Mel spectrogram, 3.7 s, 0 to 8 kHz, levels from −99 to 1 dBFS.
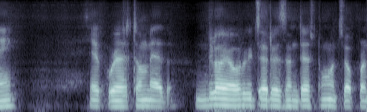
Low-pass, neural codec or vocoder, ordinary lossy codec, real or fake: none; codec, 16 kHz, about 1 kbps, DyCAST, with the encoder's durations; none; fake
